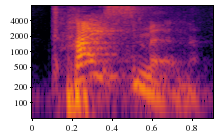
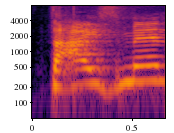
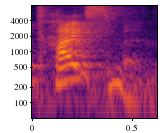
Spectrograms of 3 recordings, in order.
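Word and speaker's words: Theismann: It's actually not pronounced theman anyway. Proper pronunciation is Tyman." So, if you want to actually impress somebody, this name, this man's name is not Theman. Uh, it's not Thyman.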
